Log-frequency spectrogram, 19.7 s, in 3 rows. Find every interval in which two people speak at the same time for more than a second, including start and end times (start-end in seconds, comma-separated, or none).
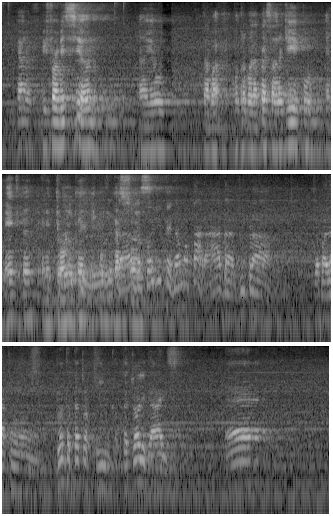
7.8-9.5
